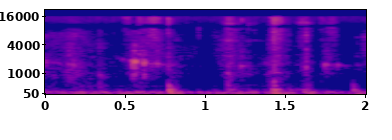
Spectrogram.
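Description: Near silence: room tone with a few faint soft ticks, about a second apart.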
